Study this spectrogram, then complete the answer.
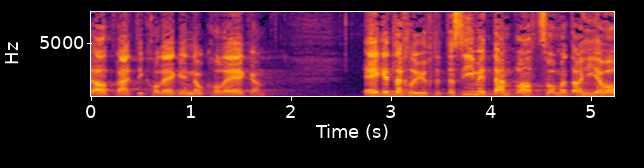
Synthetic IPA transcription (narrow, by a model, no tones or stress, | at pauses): ɑltʋætikʰχɔleːɡɪnːəʊnkʰɔleːɡə̰ | eɪɡənt̪lɪχlyːχt̪ət̚dəsiːmɪt̚d̥ɛmplɑt͡sʋomədɑːhiəʋɔ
